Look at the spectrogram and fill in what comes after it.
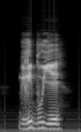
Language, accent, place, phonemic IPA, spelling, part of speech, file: French, France, Lyon, /ɡʁi.bu.je/, gribouiller, verb, LL-Q150 (fra)-gribouiller.wav
- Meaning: 1. to scribble (write something scruffily) 2. to doodle (to draw or scribble aimlessly) 3. to scribble on (cover with messy writing)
